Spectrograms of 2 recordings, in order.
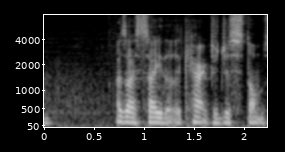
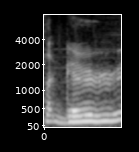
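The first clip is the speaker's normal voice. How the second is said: growl; 3 semitones higher, 9 dB louder than usual. Retold or imitated. Mimics the monster's clumsy walk.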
